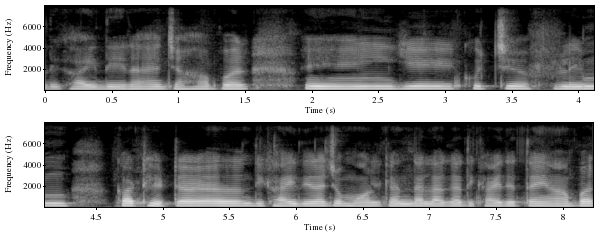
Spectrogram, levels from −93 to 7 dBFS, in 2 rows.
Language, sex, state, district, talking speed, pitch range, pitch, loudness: Hindi, female, Uttar Pradesh, Varanasi, 195 wpm, 175-195 Hz, 185 Hz, -17 LUFS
